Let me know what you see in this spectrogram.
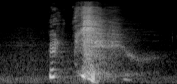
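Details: Ragweed allergy sneeze from someone stuffy since waking, with watering eyes after sneezing a lot the day before: a quick catching breath, then one explosive, hissing sneeze that fades away.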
